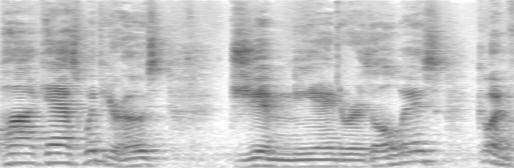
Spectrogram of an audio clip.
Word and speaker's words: Neander: with your host, Jim Neander. As always, go ahead and find us on Twitter. That's me. I'm at Jim Neander, spelled Neander with an N like Neanderthal.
